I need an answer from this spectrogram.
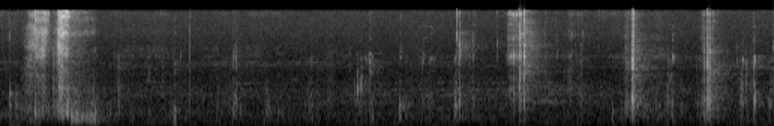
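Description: A person biting into and chewing a mouthful of mutton kosha close to the microphone. A burst of loud clicks as the bite goes in, then chewing with scattered clicks and smacks.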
